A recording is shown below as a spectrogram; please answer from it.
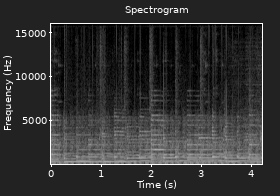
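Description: Live pop-rock band playing an instrumental passage: keyboard and electric guitars holding chords over a drum kit's steady beat, with no vocals.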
